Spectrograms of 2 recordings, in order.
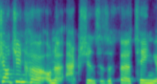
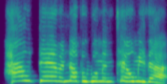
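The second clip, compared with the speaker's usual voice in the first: higher-pitched imitation of an outraged woman; mock indignation; 8 semitones higher than usual. Critic mimics young woman offended by another woman's advice, mock indignation.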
